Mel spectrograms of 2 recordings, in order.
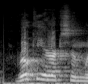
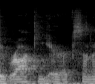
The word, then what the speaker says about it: Roky Erickson: And I think it's actually Roki Erickson. I just, when I see it spelled, I mispronounce it.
